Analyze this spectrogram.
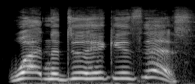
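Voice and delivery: high, silly indignant voice; high-pitched caricature of outrage; mock old-media complainer. Repeats the mocking media voice.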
